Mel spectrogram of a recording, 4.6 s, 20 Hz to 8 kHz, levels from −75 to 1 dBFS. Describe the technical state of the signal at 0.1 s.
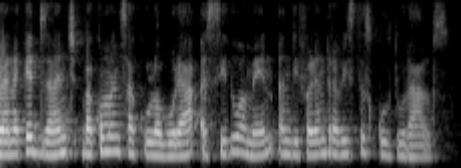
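At the start of the clip, from 0.0 to 0.07 s, the signal shows microphone overload. The speech peaks drive about 5 dB past the converter's limit, most likely because the input volume was set too high, so the converter flattens their tops. Around 7 percent of samples in that stretch are clipped. On a waveform the loudest cycles appear as squared-off plateaus. On a spectrogram, broadband streaks spread up to the 8 kHz ceiling of the G.722 call path, and the ear hears them as a harsh, crackly edge on the loudest syllables.

At 0.03 s, during that distorted burst, there is a microphone volume stepped down event. The input gain falls by about 2 dB in a single step, likely the call software reacting to the clipping by lowering the device level. Voice and background both drop together at once. A waveform shows this as a sudden shrink in the envelope with no gradual ramp, and a spectrogram shows a slight, uniform dimming across all frequencies from that instant.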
